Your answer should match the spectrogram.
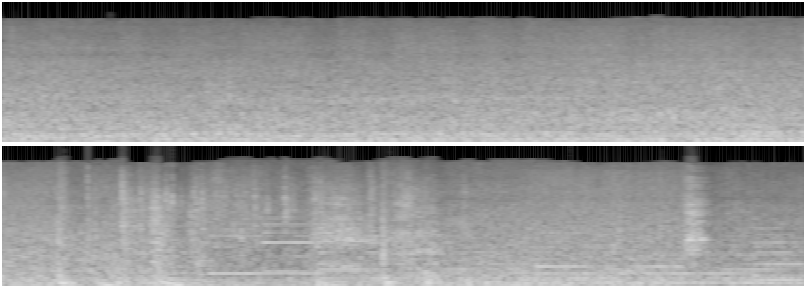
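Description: Steady rush of running shower water, with soft sustained background music notes coming in past the middle and a few light clicks.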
